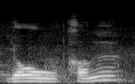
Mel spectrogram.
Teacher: 앞에 삼성은 반삼성으로 발음해 주는 거예요.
